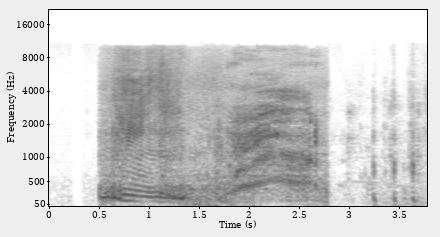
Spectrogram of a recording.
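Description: A trained whale lets out a long, loud, rough, voice-like two-part call, low and growling, then stops, leaving faint background murmurs and clicks.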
